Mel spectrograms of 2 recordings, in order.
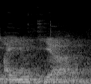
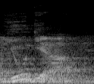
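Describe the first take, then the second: First: The name starts with an open vowel sound. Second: The name starts with a Y sound. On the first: "if you want to pronounce it in the correct way" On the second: "or rather Yudhya"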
